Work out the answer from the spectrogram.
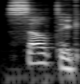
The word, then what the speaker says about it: Celtic: get online and find out that the correct pronunciation for the word Celtic is actually Celtic.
